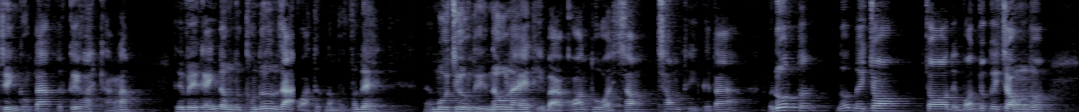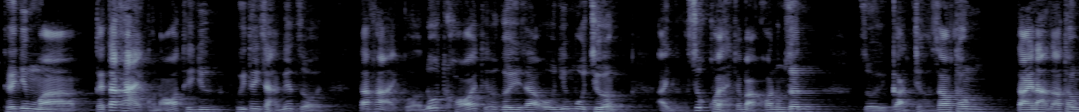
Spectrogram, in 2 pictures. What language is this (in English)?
Vietnamese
